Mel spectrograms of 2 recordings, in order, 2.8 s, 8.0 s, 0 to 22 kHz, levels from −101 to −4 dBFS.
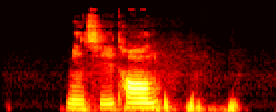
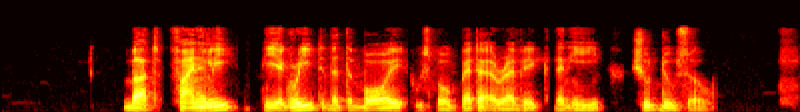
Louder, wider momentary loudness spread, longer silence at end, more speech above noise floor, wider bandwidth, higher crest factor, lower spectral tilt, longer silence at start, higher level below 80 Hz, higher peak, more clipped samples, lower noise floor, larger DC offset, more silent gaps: first, -18 LUFS vs -24 LUFS; first, 24 LU vs 12 LU; second, 0.4 s vs 0.9 s; about the same, 65 dB vs 62 dB; first, 15.5 kHz vs 8.4 kHz; about the same, 20 dB vs 22 dB; about the same, -5 dB/octave vs -5.5 dB/octave; second, 0.65 s vs 1.25 s; about the same, -58 dBFS vs -62 dBFS; about the same, -2 dBFS vs -2 dBFS; neither; about the same, -83 dBFS vs -86 dBFS; neither; neither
